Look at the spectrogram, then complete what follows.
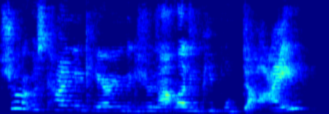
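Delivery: ordinary delivery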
